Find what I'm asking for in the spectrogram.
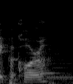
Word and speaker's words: Pekora: So yeah, I would have to say I like Gura like on top, and then Pekora. Mm-hmm. How do you pronounce it? – You could just say Pekora.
